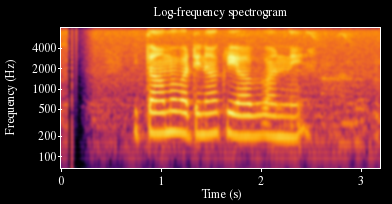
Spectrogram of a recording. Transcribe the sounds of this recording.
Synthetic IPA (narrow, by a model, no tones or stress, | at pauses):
it̪aːməʋɐʈinaːkɾijaːʋəʋanːeː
